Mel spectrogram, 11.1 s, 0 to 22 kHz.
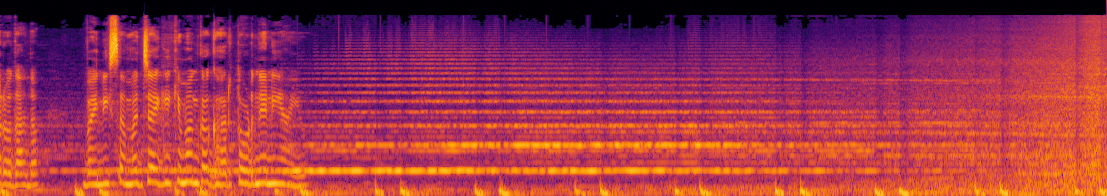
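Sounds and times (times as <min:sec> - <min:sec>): low heartbeat-like double thump: 0:00.8 - 0:11.0.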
